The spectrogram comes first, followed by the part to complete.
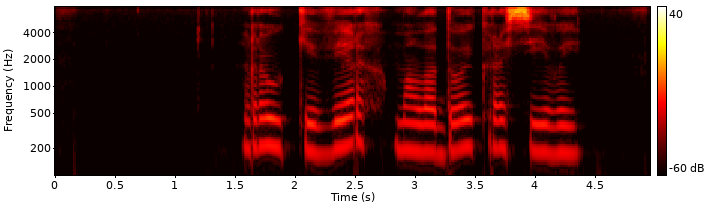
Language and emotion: Russian, neutral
